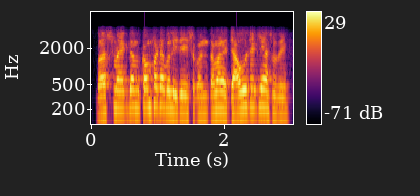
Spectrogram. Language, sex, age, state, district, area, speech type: Gujarati, male, 18-30, Gujarat, Junagadh, rural, conversation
